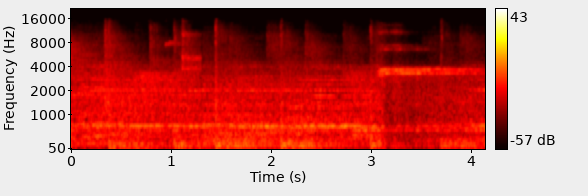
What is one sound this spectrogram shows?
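A ball bounces on a wooden floor in an echoing hall.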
